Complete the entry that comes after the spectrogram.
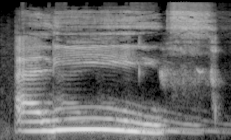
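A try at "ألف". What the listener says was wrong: It's not alif. There's no ya in it. It's alif. First you say the a, then the lam, then the fa. Alif.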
